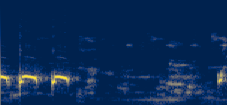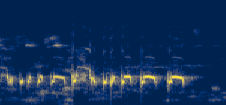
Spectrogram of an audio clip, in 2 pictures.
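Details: Zebra dove, local type, used as a lure: two short coos open, followed by a brief murmur, then a long, rapid sequence of clipped cooing notes that slows toward the end, with faint voices underneath.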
